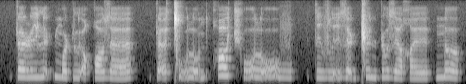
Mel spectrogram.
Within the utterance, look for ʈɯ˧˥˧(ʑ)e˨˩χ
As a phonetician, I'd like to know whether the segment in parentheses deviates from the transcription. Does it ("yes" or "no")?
yes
